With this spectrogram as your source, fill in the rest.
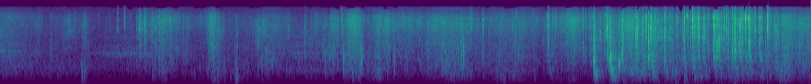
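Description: A tree trunk creaks and cracks as it breaks.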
